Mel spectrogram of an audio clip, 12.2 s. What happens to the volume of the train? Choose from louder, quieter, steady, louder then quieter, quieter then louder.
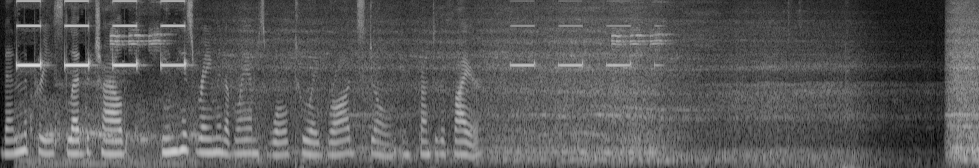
louder then quieter.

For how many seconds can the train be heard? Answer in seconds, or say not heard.
10 s.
